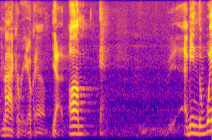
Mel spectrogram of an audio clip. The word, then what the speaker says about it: Macquarie: The McGuire case. Oh, the McGuire case. Up on Friday. Is that how you say it? It's Macquarie.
